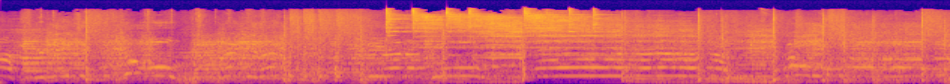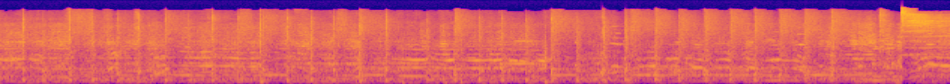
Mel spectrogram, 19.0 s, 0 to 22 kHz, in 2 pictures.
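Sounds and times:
drum kit fast rhythm: 0.0s - 19.0s.

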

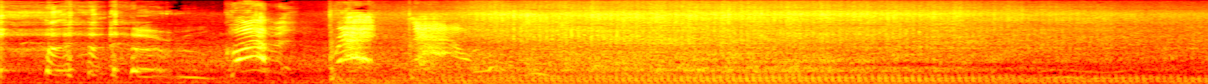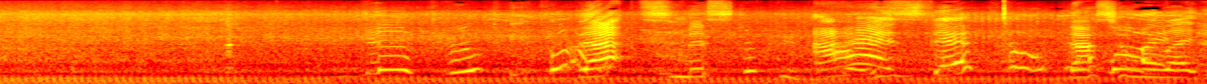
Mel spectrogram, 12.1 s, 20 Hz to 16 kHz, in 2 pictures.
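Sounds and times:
motor vehicle passing by: 1.0s - 12.0s
low engine hum: 1.5s - 12.0s.

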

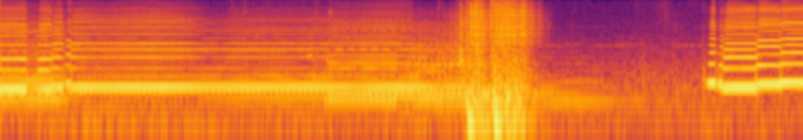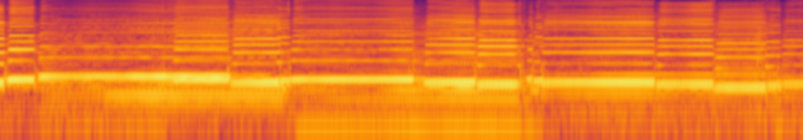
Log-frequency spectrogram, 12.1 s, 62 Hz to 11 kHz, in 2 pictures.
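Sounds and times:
background score music: 0.0s - 4.7s.

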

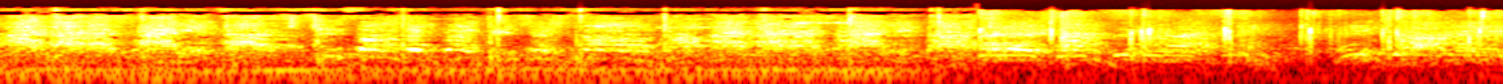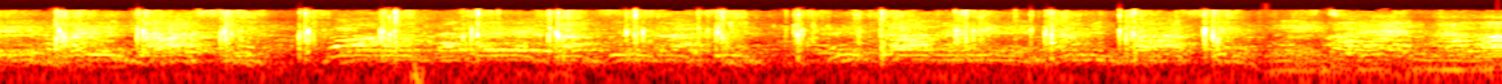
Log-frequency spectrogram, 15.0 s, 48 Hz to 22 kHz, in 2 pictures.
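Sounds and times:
rhythmic hand-clapping: 0.0s - 13.9s
crowd chanting in unison: 0.0s - 15.0s.

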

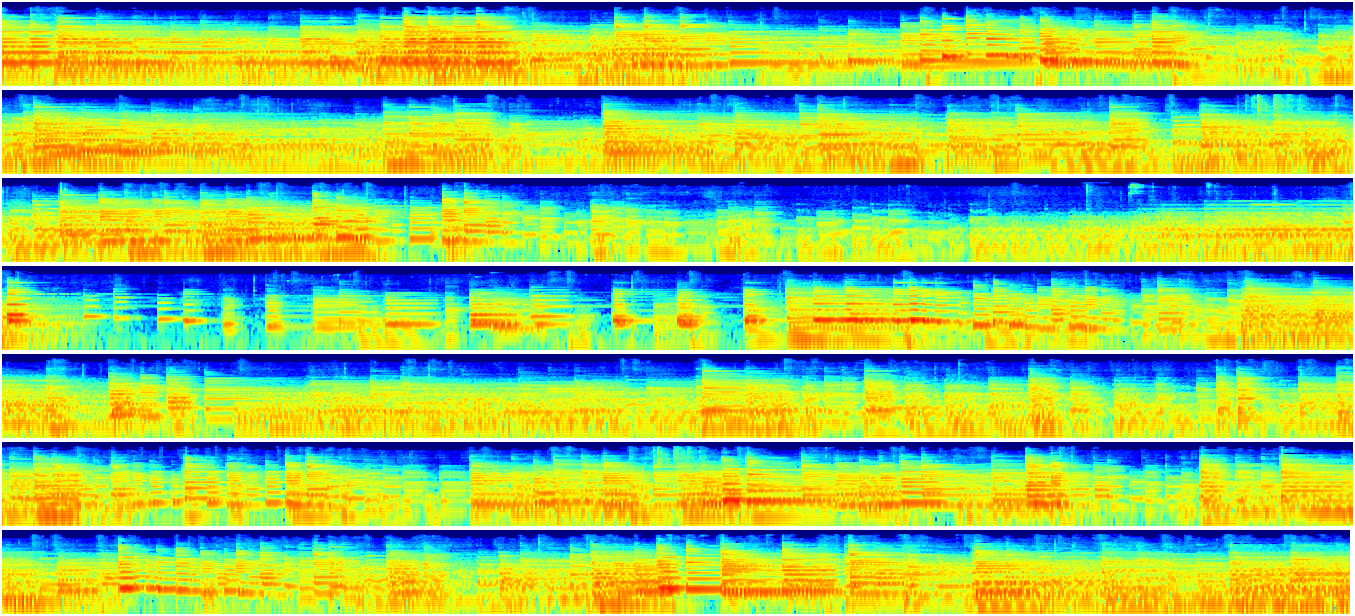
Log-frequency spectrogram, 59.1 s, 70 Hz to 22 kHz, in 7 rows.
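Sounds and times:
grand piano playing: 0.0s - 59.0s.

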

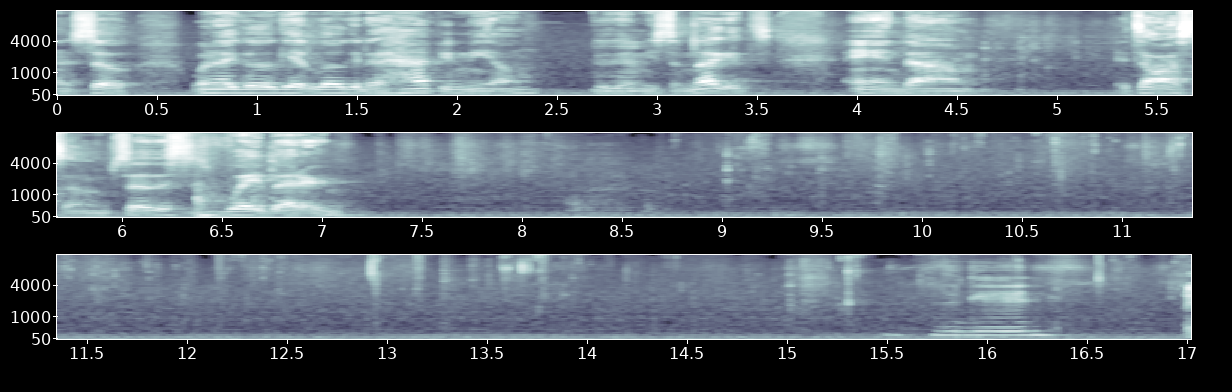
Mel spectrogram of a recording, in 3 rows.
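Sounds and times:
low electrical hum: 0.0s - 17.0s
faint chewing: 8.7s - 17.0s.

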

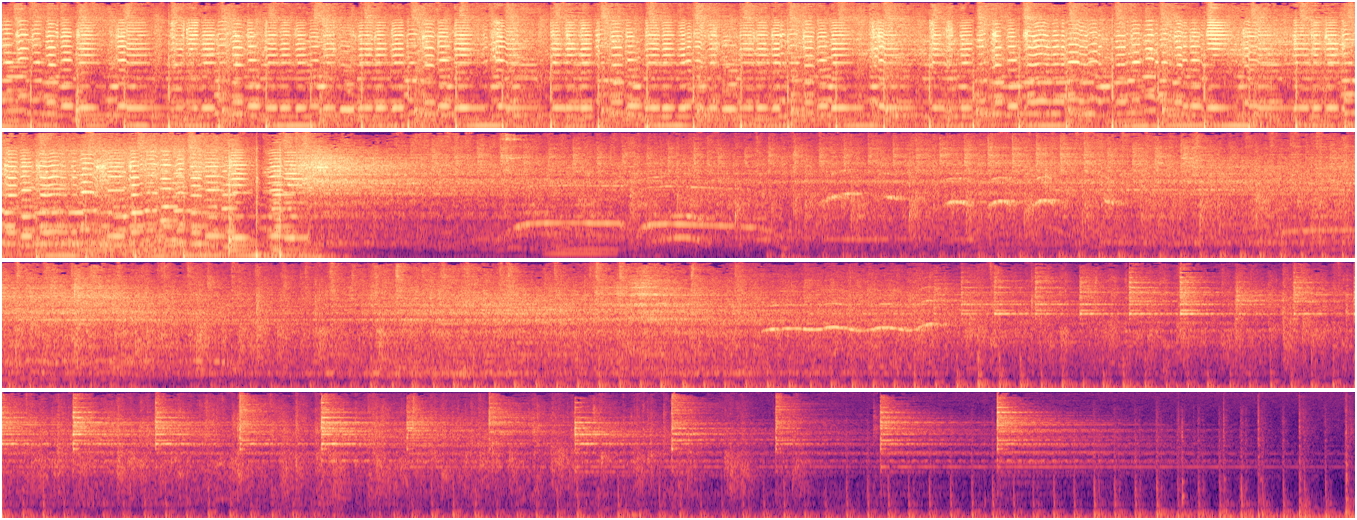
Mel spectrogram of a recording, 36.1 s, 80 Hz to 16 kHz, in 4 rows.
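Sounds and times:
double bass: 0.0s - 11.2s
accordion: 0.0s - 11.4s
drum kit beat: 0.0s - 36.0s.

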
